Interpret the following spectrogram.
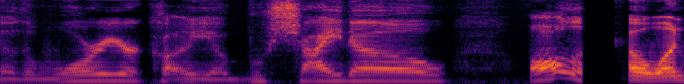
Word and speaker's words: Bushido: didn't catch it but he says Bushido instead of Bushido like it's Bushido come on gabbe if you're a master of this stuff you should know how to pronounce Bushido it's it's a word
